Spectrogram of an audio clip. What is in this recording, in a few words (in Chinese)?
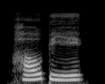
"好比", Chinese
